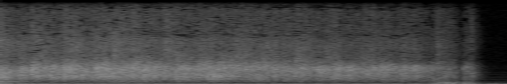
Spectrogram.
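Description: Church congregation applauding together, a steady dense wash of clapping over a low sustained organ-like drone, fading out near the end.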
